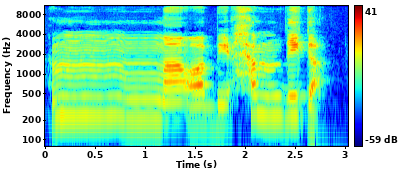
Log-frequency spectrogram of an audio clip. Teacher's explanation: মিমে তাসদিদ অজিব গুন্না মুখ বন্ধ রেখে, অর্থাৎ ঠোঁট বন্ধ রেখে গুন্না হবে, নাকের ভিতরে গুনগুন হবে।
